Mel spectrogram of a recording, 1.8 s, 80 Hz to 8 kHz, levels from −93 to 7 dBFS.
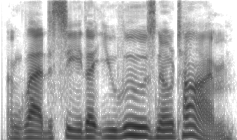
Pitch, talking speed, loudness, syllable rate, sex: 140 Hz, 305 wpm, -16 LUFS, 5.3 syllables/s, male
